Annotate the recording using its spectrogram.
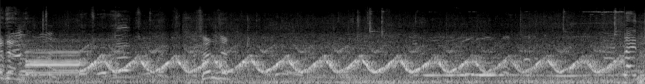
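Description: An emergency vehicle's siren, starting on a brief steady note and then wailing rapidly up and down, about two and a half rises and falls a second, over street and crowd noise. A lower steady note sounds briefly past the middle.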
